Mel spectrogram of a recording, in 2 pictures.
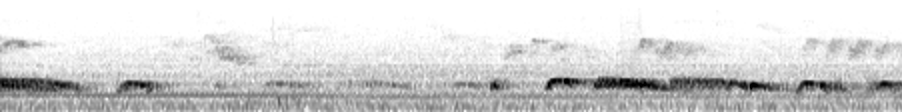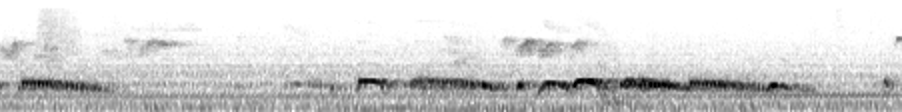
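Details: Repeated cooing of a spotted dove, bronze-bell voice style, used to stir up males and females: soft, mellow low phrases delivered almost continuously in short swelling notes, with scattered high chirps from other birds and a constant background hum.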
